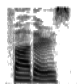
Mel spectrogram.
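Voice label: "fathers", British English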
